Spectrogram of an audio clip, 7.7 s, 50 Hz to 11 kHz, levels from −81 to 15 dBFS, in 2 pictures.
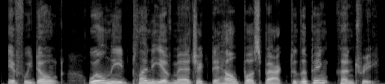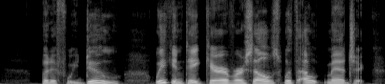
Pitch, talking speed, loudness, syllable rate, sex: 190 Hz, 220 wpm, -17 LUFS, 5.5 syllables/s, female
